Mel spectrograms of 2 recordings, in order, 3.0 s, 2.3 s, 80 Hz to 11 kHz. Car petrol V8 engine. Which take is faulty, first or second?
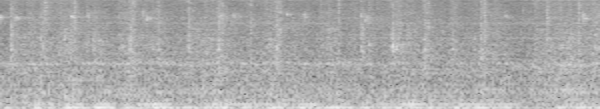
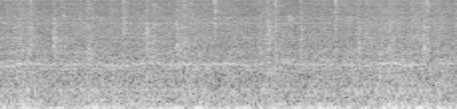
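second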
